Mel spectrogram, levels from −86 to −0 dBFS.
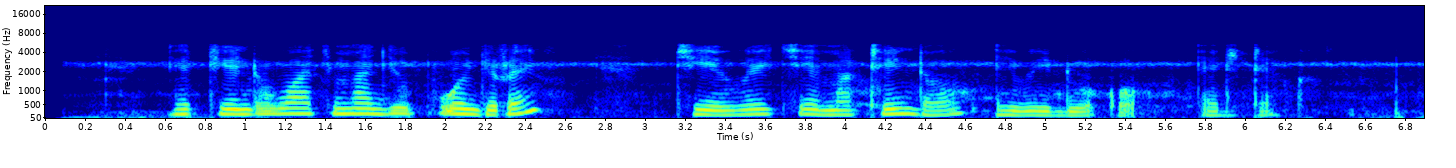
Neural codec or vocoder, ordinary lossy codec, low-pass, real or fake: codec, 16 kHz, 4 kbps, FreqCodec, smaller model; none; 5.4 kHz; fake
